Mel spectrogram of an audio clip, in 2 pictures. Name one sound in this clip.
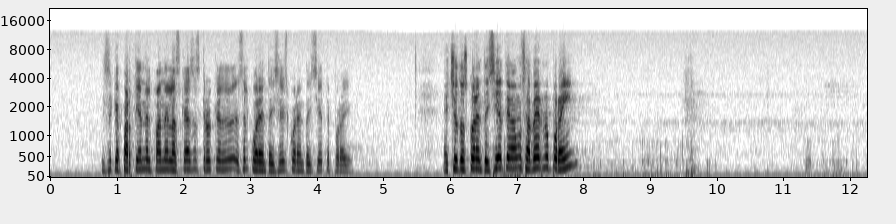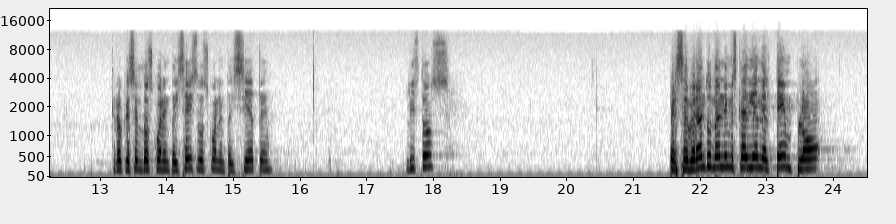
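A man speaks with animation through a microphone and loudspeakers, in bursts with pauses.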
